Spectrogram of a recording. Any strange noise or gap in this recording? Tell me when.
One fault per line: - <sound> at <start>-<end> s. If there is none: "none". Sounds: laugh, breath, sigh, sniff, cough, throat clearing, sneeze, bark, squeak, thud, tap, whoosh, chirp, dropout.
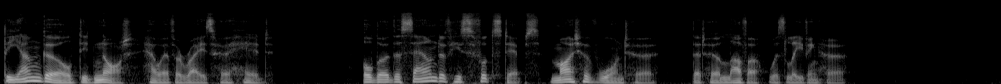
none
